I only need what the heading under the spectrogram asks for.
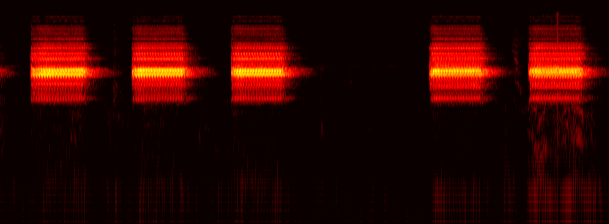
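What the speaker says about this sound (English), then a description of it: "Okay, well, that's the fire alarm" A fire alarm sounds in a board meeting room as five loud, even electronic tones of about half a second each, with a longer pause before the last two and no talking over them.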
